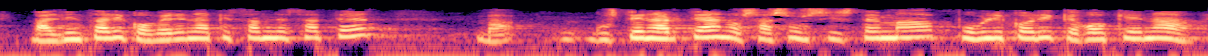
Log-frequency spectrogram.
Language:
Basque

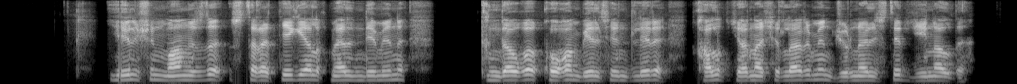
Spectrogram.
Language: Kazakh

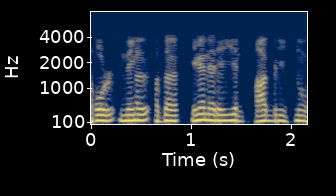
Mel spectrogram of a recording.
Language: Malayalam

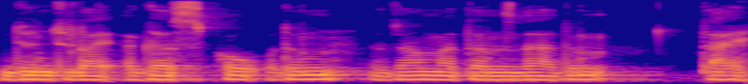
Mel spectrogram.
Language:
Manipuri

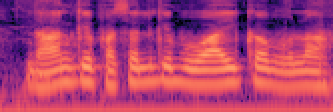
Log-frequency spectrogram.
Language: Bhojpuri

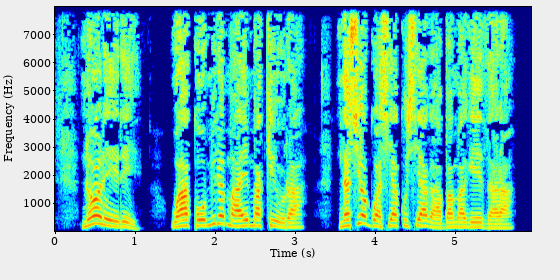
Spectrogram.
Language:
Kikuyu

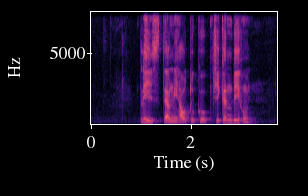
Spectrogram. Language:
English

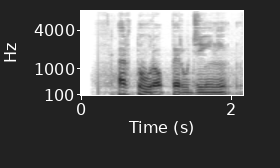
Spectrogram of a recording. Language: Italian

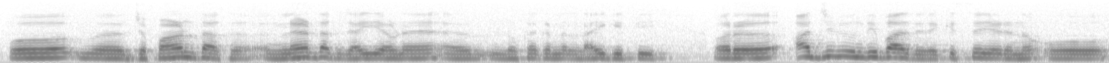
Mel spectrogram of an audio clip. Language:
Dogri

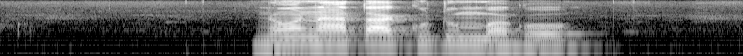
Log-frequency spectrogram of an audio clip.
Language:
Nepali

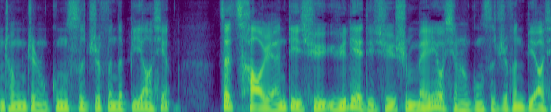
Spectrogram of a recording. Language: Chinese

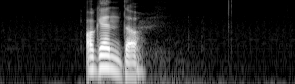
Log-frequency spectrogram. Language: Norwegian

